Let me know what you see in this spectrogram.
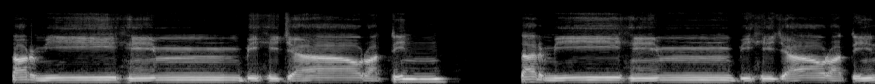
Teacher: میم ساکن کے بعد جب بھی با ہوگا تو ہمیشہ یہ یہاں میم پر اخفاء ہوگا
